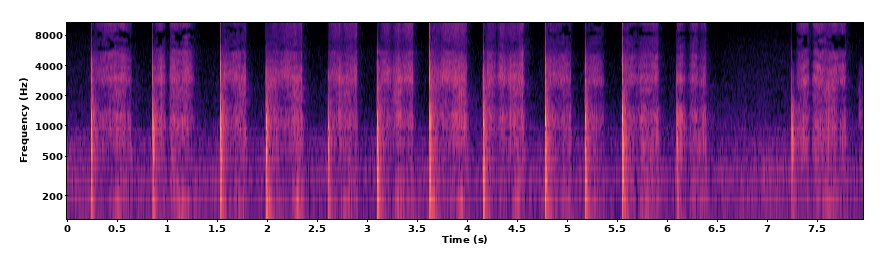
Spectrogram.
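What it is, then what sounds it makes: Chalk writing on a chalkboard. A pale yellow chalk stick is written across a large flat black chalkboard by hand. There are 15 sharp taps, each followed by a short bright scratching stroke, with a quiet pause near the end before the writing resumes.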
